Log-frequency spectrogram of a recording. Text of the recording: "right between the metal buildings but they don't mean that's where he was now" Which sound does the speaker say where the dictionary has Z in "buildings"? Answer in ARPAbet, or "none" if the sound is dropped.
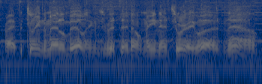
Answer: Z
